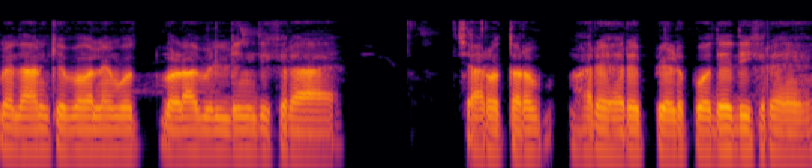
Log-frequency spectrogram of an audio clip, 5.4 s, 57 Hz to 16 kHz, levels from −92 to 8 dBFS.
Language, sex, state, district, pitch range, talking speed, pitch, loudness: Hindi, male, Bihar, Araria, 105-110 Hz, 190 wpm, 105 Hz, -19 LUFS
